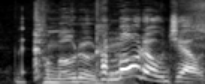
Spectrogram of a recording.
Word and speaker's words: Kamado Joe: This beautiful blueberry cobbler recreated in a Kamado Joe. Is that how you say it? Kamado Joe.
